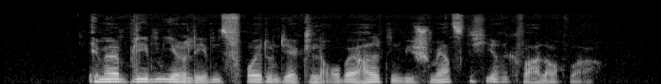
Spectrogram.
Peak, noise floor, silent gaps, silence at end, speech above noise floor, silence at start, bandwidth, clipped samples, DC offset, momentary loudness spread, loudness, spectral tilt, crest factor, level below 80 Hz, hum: -2 dBFS; -59 dBFS; none; 0.7 s; 39 dB; 0.9 s; 11.5 kHz; under 0.1%; under 0.1%; 11 LU; -20 LUFS; -5.5 dB/octave; 18 dB; -40 dBFS; none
